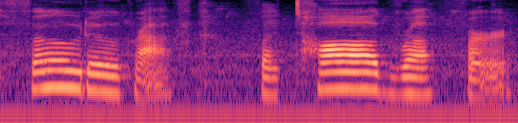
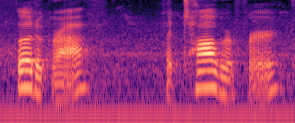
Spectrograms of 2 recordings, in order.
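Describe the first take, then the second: First: Photograph, photographer pulled apart slowly; broken up slowly. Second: Said in the usual way. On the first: Shown as a demonstration. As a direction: break photograph, photographer into slow syllables. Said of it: "sometimes breaking it up". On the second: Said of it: "say it in a natural pace".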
